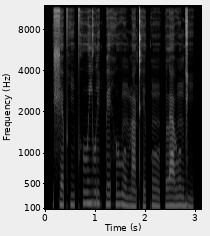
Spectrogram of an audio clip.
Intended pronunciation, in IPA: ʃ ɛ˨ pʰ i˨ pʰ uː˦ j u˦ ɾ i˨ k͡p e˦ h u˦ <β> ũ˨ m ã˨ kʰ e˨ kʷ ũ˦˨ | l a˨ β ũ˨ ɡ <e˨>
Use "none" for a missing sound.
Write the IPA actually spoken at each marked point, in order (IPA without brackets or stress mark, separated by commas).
β, i˨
